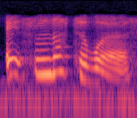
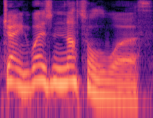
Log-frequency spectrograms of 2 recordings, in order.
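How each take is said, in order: First: "Lutterworth" said with an L, "Lutter-worth"; "Lutterworth" corrected, stressing the L; correct place name. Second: "Nuttleworth" said with an N, "Nuttle-worth"; "Nuttleworth" mispronounced with an N at the start; wrong place name. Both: Real, not acted.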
